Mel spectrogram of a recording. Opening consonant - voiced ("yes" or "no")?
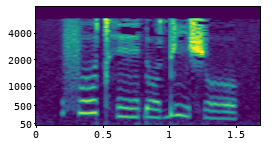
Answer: no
